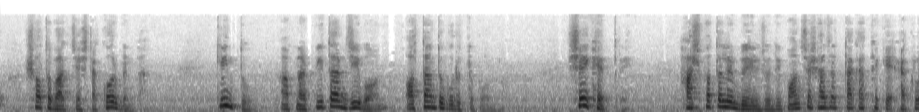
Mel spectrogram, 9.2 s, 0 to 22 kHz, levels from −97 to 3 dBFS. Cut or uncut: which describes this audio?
uncut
